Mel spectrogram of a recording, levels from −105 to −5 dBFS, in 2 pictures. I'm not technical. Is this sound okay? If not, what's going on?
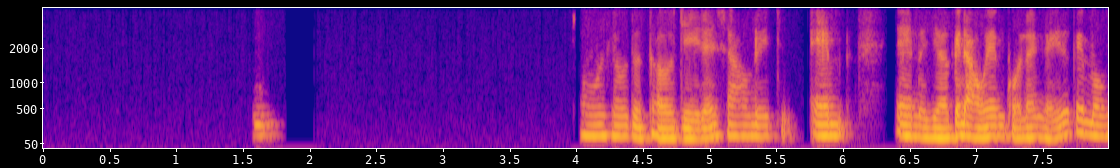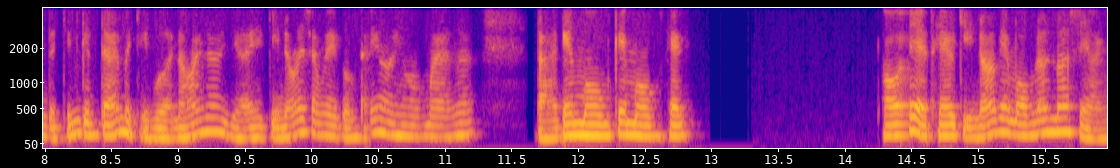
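No. Short concealed packet loss at about 10.40 to 10.46 s: roughly 40 ms of the call arrived too late to play, so the receiver patched the hole by stretching the sound just before it, leaving a brief smear or wobble in the speech.

Burst of packet loss at about 14.42 to 14.50 s: a longer run, about 60 ms, was lost. The receiver kept the previous sound going while fading it down, heard as a short held buzz or hiss, then the speech picks up with that bit gone.

The narrow, telephone-like tone throughout comes from the phone-style call path, which carries nothing above 4 kHz.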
